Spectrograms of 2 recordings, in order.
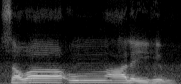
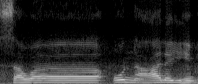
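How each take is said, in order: First: The n sound is not clearly pronounced. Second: The n sound is pronounced clearly and distinctly. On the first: The speaker calls it wrong. "इस तरह हम नहीं पढ़ेंगे" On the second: The speaker calls it right. "ज़ाहिर करके करेंगे इजहार करेंगे"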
